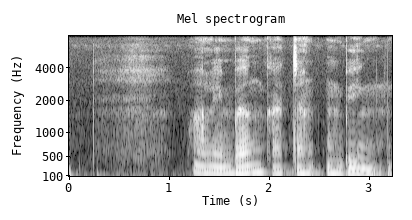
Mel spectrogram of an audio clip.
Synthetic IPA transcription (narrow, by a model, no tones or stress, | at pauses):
malimbaŋkat͡ʃaŋəmbɪŋ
